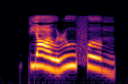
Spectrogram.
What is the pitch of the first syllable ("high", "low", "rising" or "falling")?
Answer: falling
